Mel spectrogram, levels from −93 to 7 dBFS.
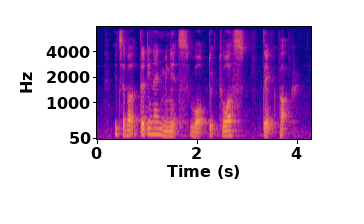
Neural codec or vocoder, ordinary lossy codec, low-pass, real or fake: none; none; 7.2 kHz; real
